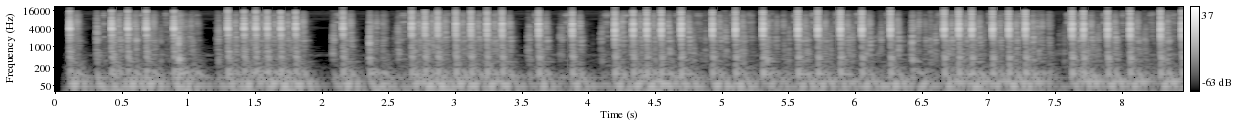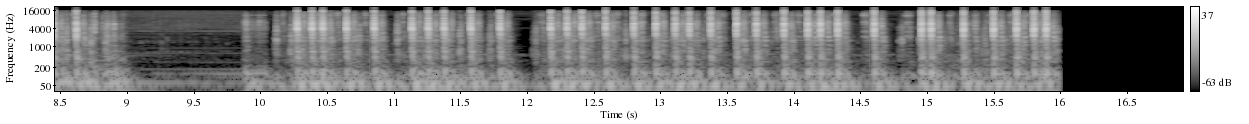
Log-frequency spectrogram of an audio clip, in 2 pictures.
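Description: Typewriter typing sound effect: quick, sharp key strikes several a second, with a short pause about nine seconds in, stopping shortly before the end.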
